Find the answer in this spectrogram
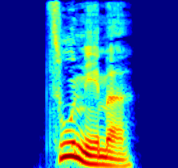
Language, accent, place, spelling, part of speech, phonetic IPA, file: German, Germany, Berlin, zunehme, verb, [ˈt͡suːˌneːmə], De-zunehme.ogg
- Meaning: inflection of zunehmen: 1. first-person singular dependent present 2. first/third-person singular dependent subjunctive I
